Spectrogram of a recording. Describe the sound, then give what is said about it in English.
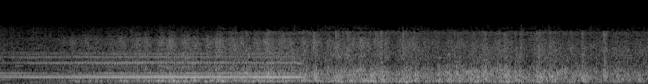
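A westbound steam train carrying passengers runs loudly. A sustained whistle sounds for the first few seconds over a steady, rhythmic chugging rumble that continues alone to the end. “Two passengers, a man and a woman, rode on the westbound train.”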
